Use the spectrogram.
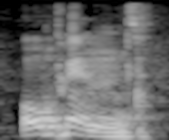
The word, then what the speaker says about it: opened: Opened, like D.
